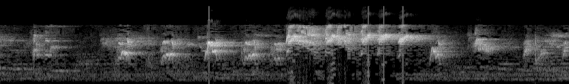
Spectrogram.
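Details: A trained Red-whiskered bulbul, Singapore-style cage bird, delivers a continuous chattering warble of overlapping fluty notes, building to a loud rapid stretch mid-phrase before easing back to softer slurred notes.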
